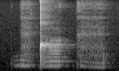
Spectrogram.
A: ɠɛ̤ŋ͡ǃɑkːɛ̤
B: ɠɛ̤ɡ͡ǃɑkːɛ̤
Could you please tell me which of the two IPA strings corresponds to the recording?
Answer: B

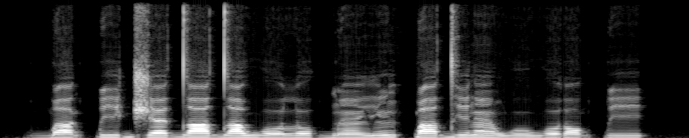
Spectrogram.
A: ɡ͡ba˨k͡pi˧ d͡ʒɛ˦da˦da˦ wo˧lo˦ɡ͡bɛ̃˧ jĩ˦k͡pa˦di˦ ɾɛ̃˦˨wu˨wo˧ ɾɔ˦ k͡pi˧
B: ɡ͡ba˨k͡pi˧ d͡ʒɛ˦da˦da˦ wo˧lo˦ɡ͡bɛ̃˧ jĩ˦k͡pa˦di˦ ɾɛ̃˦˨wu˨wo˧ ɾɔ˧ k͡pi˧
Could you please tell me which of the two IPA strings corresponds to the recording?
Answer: B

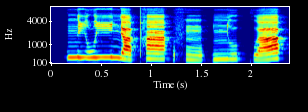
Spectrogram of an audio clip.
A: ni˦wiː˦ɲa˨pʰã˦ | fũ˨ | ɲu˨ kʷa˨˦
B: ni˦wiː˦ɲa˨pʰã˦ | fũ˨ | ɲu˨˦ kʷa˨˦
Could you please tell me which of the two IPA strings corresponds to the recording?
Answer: A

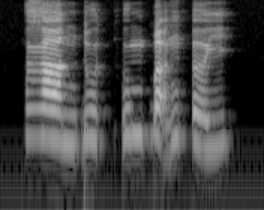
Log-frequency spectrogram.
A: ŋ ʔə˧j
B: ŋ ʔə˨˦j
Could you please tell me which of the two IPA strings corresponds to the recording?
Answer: B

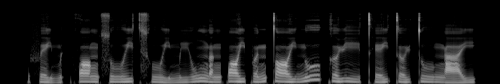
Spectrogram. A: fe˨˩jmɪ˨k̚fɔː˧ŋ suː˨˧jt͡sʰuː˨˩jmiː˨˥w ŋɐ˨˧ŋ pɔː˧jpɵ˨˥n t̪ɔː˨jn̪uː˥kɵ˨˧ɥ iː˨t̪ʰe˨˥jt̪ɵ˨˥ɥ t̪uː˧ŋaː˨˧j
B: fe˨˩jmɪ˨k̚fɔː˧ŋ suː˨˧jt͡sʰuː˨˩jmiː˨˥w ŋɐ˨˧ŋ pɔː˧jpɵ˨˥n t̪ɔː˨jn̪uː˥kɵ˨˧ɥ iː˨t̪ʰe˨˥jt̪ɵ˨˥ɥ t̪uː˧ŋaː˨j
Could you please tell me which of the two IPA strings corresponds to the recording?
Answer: A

